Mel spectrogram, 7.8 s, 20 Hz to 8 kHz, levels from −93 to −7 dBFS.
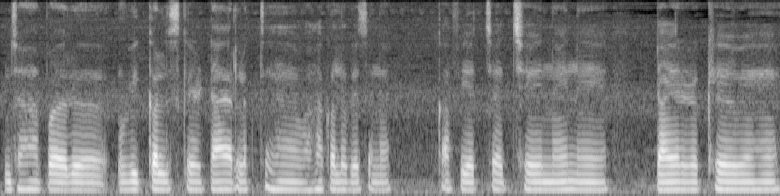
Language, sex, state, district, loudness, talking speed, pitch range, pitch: Hindi, male, Haryana, Rohtak, -18 LUFS, 155 wpm, 120-125 Hz, 125 Hz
